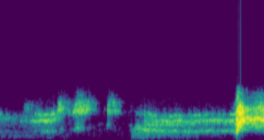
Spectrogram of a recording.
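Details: A dog gives drawn-out, tonal whining with layered harmonics. A short quiet gap breaks it, then it resumes steadily and ends with a sharp click-like burst.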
